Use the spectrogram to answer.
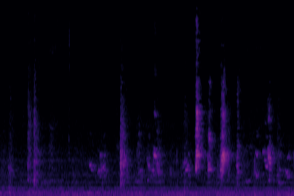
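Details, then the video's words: Budgerigars chatter softly at night, with short high chirps and scratchy notes coming in irregular bursts over a low steady hum. "nächtliche Besprechung"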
